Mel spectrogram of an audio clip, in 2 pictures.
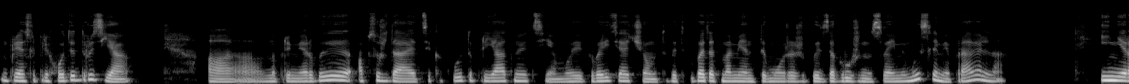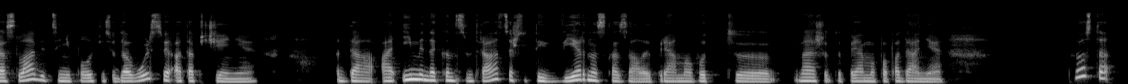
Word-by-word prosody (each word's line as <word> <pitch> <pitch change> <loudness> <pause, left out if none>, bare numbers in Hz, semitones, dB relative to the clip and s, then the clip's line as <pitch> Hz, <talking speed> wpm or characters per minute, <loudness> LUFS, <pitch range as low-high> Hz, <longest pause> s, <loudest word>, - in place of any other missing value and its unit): Например, 170 -3 +2
если 160 - -6
приходят 160 +5 0
друзья, 195 - 0 0.8
а, 125 -2 -3
например, 140 +1 -2
вы 190 +5 +4
обсуждаете 150 -7 -2
какую-то 170 +3 -5
приятную 155 -1 -1
тему, 125 -2 -5
и 135 0 -1
говорите 155 +4 0
о - - +2
чём-то. 125 -5 -4
В - - -8
этот 140 - -3
в 145 - -4
этот 160 -2 +4
момент 145 -3 0
ты 140 - -1
можешь 135 0 -3
быть 140 -3 0
загружена 140 -1 -1
своими 135 +2 -1
мыслями, 185 - +2
правильно? 165 - -1 0.9
И 195 - +9
не 185 -2 +9
расслабиться, 180 +3 +1
не 150 -1 +1
получить 150 +1 -3
удовольствие 180 - +1
от 160 -1 -1
общения. 135 -3 -3 0.8
Да, 150 -2 0
а 160 -1 +2
именно 215 -3 +8
концентрация, 185 +4 -1
что 185 -1 -11
ты 165 -4 +1
верно 180 +9 +3
сказала, 145 - -2
и - - -9
прямо 145 -1 -2
вот, 150 -1 -2 0.2
э, 135 -3 0 0.2
знаешь, 165 -2 0
это - - -9
прямо 145 0 -1
попадание. 140 -2 -3 1.2
Просто 345 -4 -1
150 Hz, 140 wpm, -23 LUFS, 140-175 Hz, 1.2 s, И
